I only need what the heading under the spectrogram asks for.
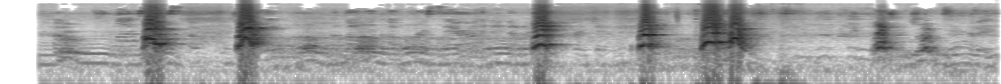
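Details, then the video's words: Chihuahua on the attack, firing off about six sharp, short, high barks spaced irregularly over seven seconds, with steady background music and people's voices underneath. "Chihuahua ATTACK!"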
